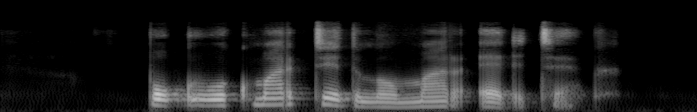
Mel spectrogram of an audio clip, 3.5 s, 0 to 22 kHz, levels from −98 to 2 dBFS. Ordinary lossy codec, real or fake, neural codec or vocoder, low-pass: none; fake; codec, 24 kHz, 0.9 kbps, WavTokenizer, large speech release; 10.8 kHz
